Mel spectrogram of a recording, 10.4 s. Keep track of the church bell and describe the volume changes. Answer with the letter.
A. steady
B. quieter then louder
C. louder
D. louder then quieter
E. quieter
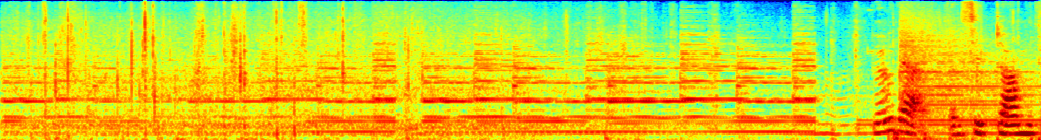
C.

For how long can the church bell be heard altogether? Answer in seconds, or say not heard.
10 s.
